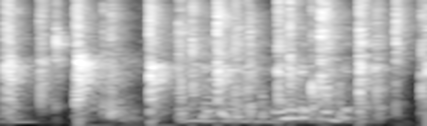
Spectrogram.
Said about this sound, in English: We are clapping everybody who comes into the show.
